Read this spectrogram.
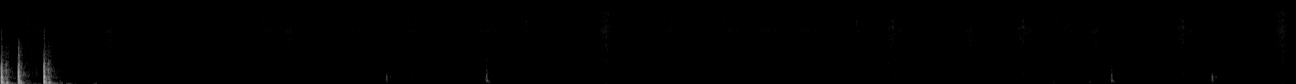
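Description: Footsteps patter steadily on grass.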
